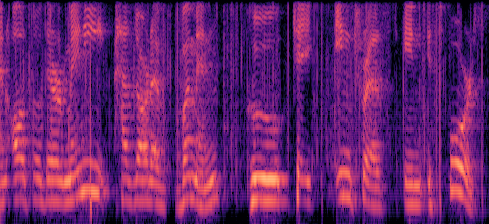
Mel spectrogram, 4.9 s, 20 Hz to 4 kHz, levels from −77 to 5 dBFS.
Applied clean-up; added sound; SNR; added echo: none; Crumpling, crinkling; 17 dB; none.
